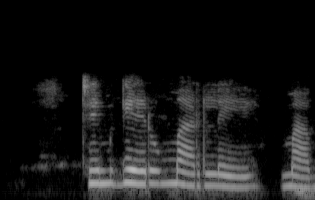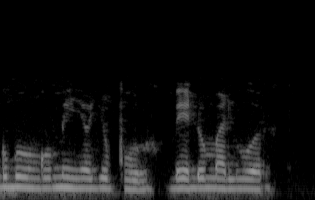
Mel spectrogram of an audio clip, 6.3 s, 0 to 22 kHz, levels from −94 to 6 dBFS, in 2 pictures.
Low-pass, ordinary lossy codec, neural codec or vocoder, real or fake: 5.4 kHz; Opus, 32 kbps; none; real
